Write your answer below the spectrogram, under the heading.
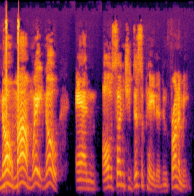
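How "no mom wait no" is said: high pleading cry, only half voiced; retold scream. Son begging his vanishing mother to stay, retold scream. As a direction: plead in a raised pitch without full volume. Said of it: "I'm screaming".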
